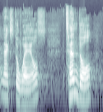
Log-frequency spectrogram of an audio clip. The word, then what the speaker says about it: Tyndale: And by the way, it's kind of traditional to pronounce his name Tyndale, but he sometimes spelled his name T-I-N-D-A-L-L. So most modern scholars say it should be pronounced to rhyme with spindle.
